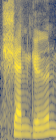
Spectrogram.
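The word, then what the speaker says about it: Şengün: and for future reference his last name is pronounced shen goon but it is spelled sengun i think alperin shin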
